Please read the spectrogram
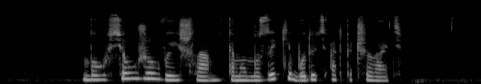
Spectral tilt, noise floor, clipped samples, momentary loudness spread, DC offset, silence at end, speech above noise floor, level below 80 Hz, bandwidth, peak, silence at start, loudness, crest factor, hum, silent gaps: -4.5 dB/octave; -69 dBFS; under 0.1%; 7 LU; under 0.1%; 0.8 s; 38 dB; -80 dBFS; 11.5 kHz; -16 dBFS; 0.85 s; -32 LUFS; 18 dB; none; none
